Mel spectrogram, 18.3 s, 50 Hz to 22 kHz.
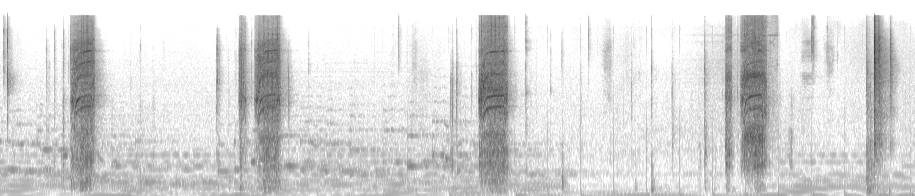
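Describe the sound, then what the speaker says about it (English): A power driver with a 5mm Allen bit backs out side-panel fasteners on a CSC RX1E, giving about six short, loud whirring bursts separated by quiet gaps and faint handling clicks, close by. "Next, I'm going to use a 5mm Allen to remove 1, 2, 3, 4 fasteners from the side panel."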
